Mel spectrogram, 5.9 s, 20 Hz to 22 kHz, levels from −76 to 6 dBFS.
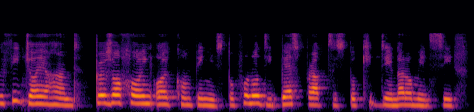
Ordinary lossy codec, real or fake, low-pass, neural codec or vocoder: none; fake; none; codec, 16 kHz, 1.1 kbps, Voila-Tokenizer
